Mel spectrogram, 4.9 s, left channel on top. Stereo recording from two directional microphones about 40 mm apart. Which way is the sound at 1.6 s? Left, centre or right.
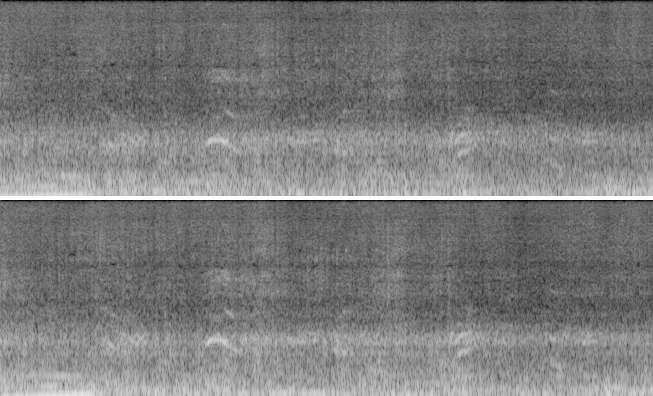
Right.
